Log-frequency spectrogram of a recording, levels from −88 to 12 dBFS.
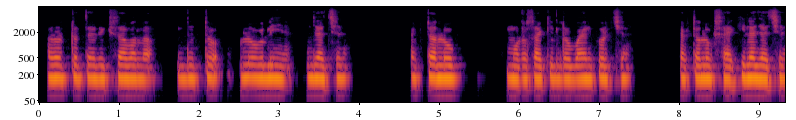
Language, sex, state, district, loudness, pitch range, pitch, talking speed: Bengali, male, West Bengal, Malda, -26 LUFS, 160-170 Hz, 165 Hz, 120 wpm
